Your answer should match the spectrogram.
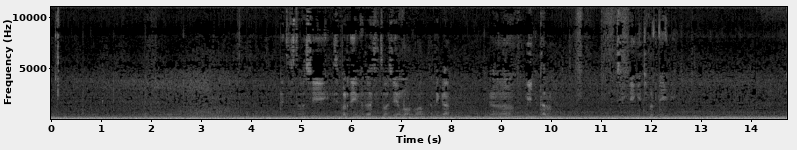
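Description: Steady low rumble of a car driving, heard from inside the cabin: engine and tyres on a wet, slushy road. Faint voices come through quietly a few times midway.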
